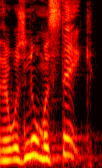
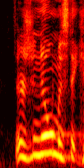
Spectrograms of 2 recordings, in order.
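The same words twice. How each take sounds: First: Raised, building preacher's voice, no single word hit hard; rising preaching. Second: "no" hit high and loud in a full preaching cry; stress on no. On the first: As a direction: start to climb into the preach, high but not yet full force. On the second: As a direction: punch "no" hard, voice up and loud. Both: Real, not acted.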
